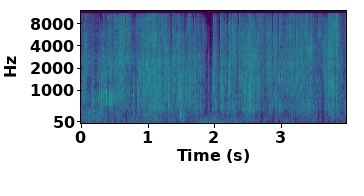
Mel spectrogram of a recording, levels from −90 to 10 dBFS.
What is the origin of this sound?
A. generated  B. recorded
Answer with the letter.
B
